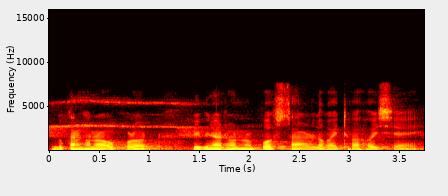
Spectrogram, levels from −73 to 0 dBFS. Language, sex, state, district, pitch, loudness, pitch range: Assamese, male, Assam, Hailakandi, 110 Hz, -19 LUFS, 110-115 Hz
